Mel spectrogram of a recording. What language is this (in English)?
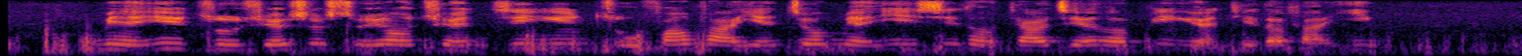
Chinese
